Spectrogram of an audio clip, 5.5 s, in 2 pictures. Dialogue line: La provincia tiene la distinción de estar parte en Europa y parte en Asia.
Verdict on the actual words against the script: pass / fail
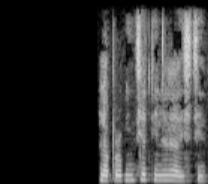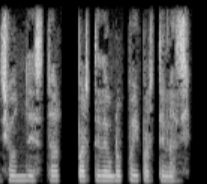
pass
